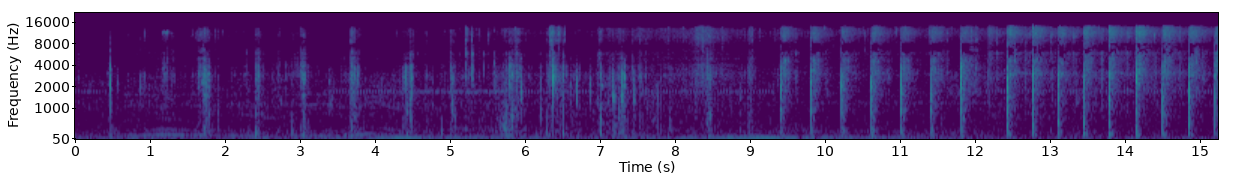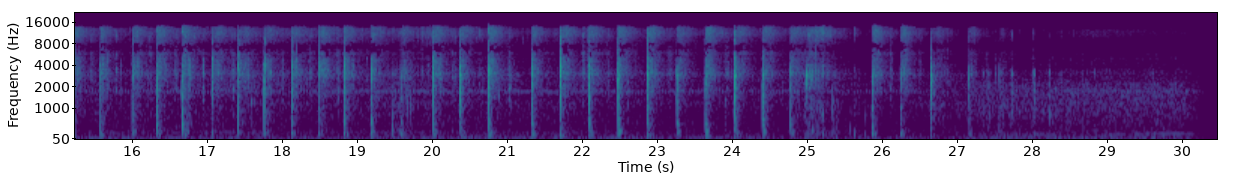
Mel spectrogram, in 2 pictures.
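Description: Hafted stone tool chopping into wood: a fast, very regular series of sharp chops, about two to three a second, starting about ten seconds in and stopping a few seconds before the end. A few scattered knocks come before the run of chops.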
